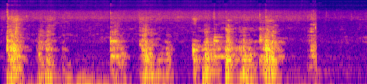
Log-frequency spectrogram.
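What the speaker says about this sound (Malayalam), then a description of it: "നല്ലോണം ഇളക്കാം." Beetroot curry being stirred in a frying pan, a spoon scraping through the pieces in repeated strokes over a steady sizzle, close and fairly loud, with no talking.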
